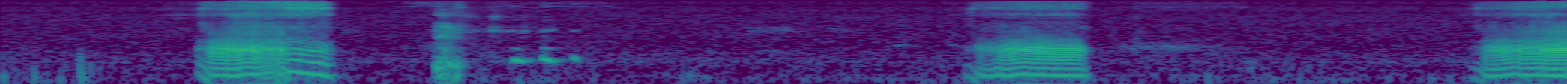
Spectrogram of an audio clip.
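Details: A male Boston Terrier napping in Idaho, USA, snores loudly in long, rasping, groaning breaths that come every few seconds.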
